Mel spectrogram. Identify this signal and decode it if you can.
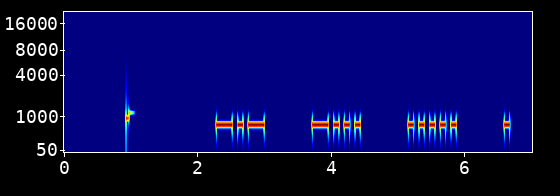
Morse code, heard as a keyed tone, about 15 wpm, spaced as for 9 wpm, 700 Hz. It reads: KB5E
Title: USA Call Signs - 3x Character Spacing - 15wpm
